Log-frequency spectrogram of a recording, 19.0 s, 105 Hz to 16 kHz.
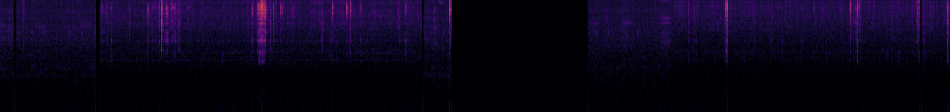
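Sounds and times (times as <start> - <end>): faint clicks of small parts handled: 2.0 - 9.1, 13.4 - 19.0.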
